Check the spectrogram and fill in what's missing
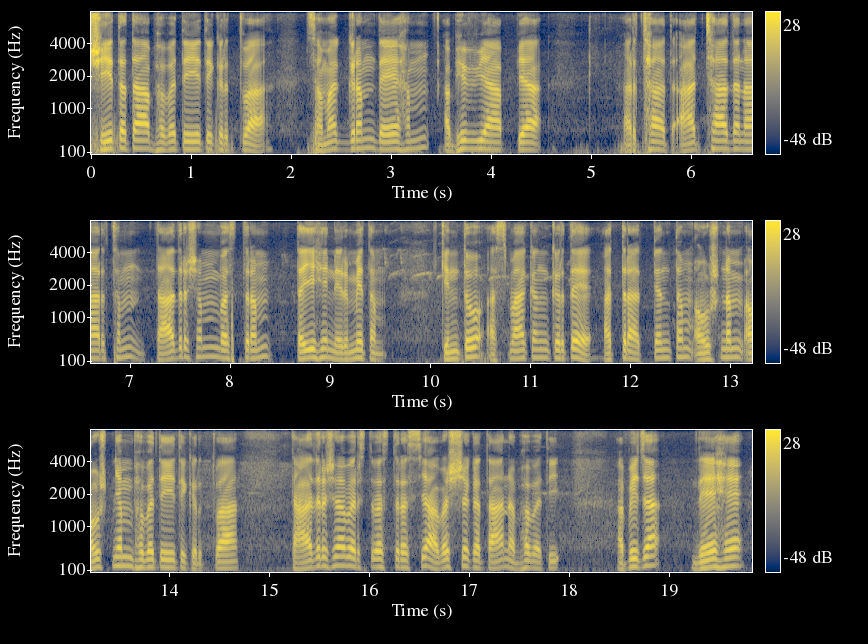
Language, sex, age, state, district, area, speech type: Sanskrit, male, 18-30, Karnataka, Bangalore Rural, rural, spontaneous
